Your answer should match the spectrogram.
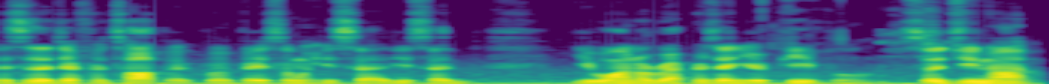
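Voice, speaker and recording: A man's voice: on the low side, little pitch movement, very fast, slight background noise. A man from Canada, interviewing someone in a casual, conversational way.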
